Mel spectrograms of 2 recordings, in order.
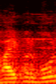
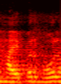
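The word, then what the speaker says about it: hyperbole: एकदम, क्या हो जाएगा, हाइपरबोल हो जाएगा। लेकिन हाइपरबोल हमें नहीं बोलना है, हमें पढ़ना क्या है, बोलना क्या है, उसे हाइपरबली बोलना है। राइट प्रोनाउंसिएशन क्या होगा, हाइपरबली होगा।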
